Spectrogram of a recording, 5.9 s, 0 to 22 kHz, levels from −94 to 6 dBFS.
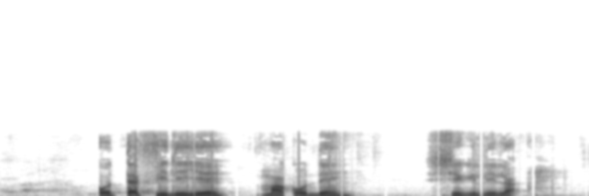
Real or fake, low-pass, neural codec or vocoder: real; 7.2 kHz; none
